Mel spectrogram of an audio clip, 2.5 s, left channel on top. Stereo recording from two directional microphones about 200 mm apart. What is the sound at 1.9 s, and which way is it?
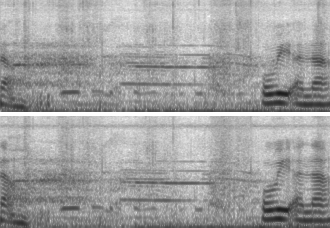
Speech, 30° right (ahead or behind).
